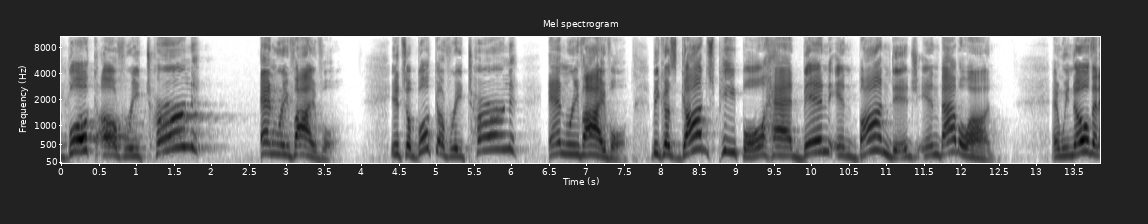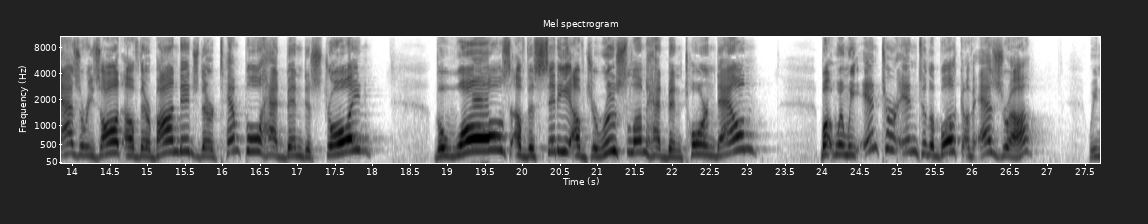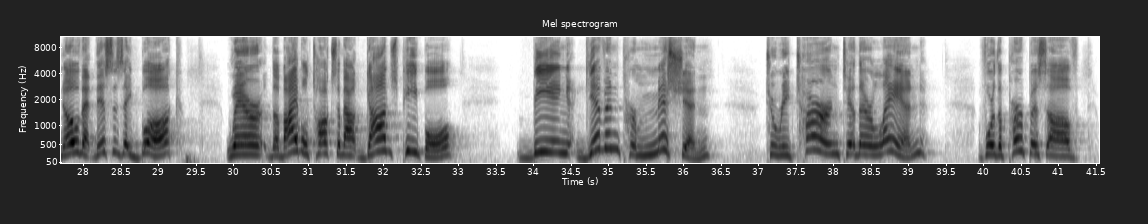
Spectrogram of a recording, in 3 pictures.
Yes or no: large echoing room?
yes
